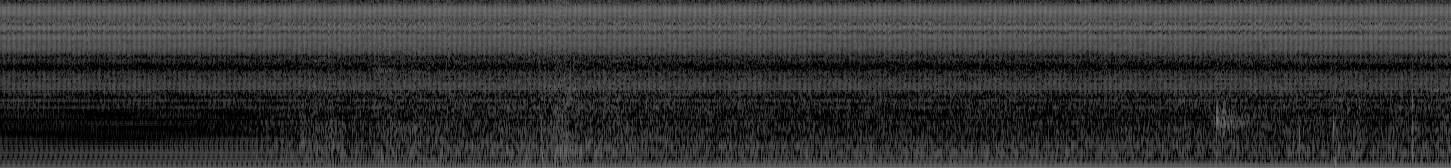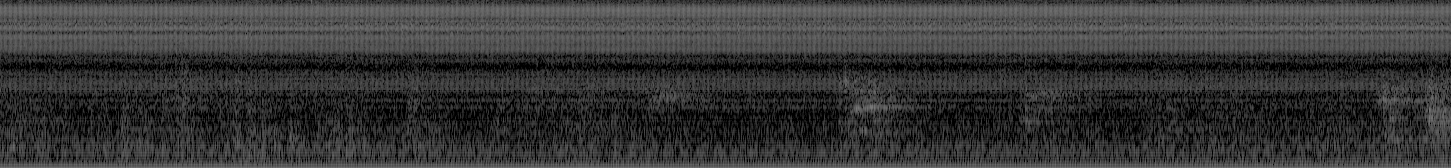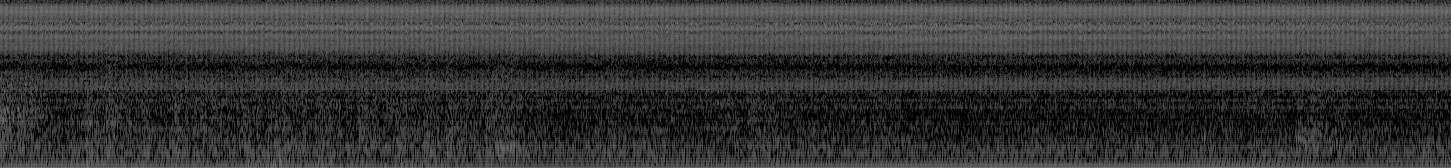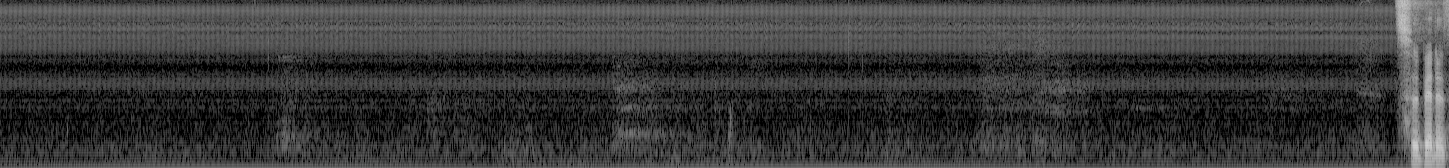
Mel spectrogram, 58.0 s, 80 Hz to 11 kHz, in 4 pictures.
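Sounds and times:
low electrical hum: 0.0 - 58.0.

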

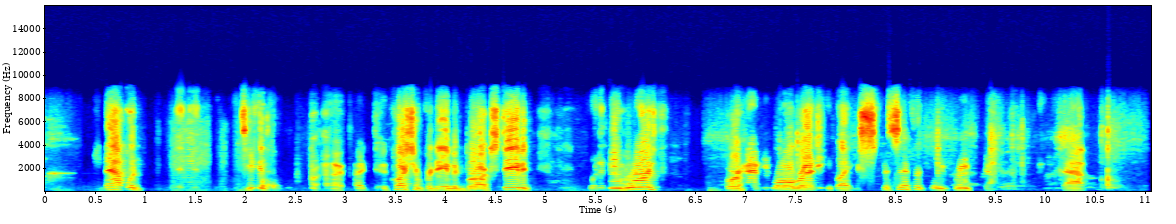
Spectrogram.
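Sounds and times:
halting speech: 0.0 - 4.9, 5.5 - 6.2, 6.8 - 10.9.

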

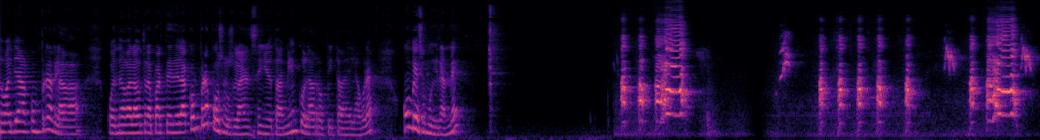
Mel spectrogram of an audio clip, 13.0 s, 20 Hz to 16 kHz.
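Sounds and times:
chicken clucking: 7.7 - 8.8, 9.7 - 13.0
rooster crowing: 8.0 - 8.7, 12.1 - 12.9.

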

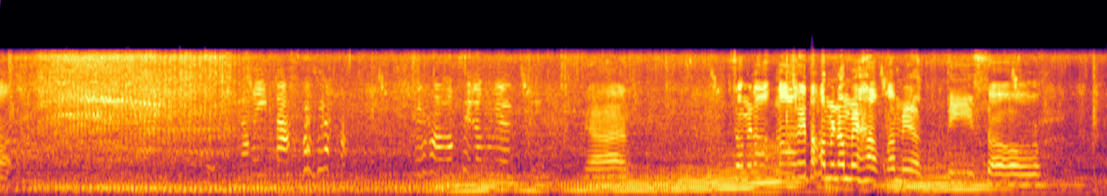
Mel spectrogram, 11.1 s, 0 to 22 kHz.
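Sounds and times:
vehicle engine passing: 0.0 - 11.0.

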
